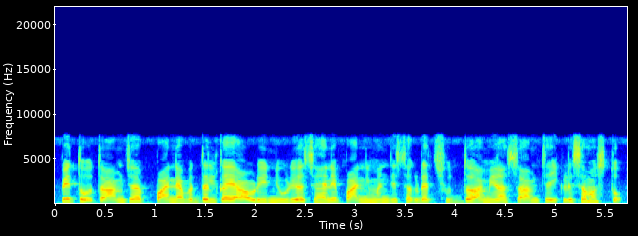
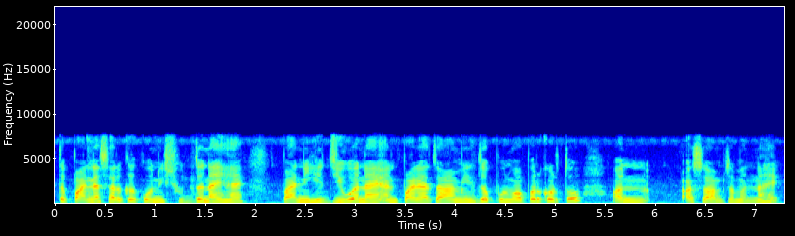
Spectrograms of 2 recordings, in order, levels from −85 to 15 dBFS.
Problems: constant background noise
